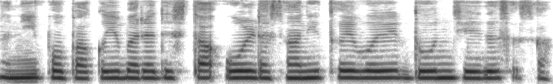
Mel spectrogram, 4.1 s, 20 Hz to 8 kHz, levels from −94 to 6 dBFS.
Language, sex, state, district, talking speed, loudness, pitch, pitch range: Konkani, female, Goa, North and South Goa, 175 wpm, -17 LUFS, 245 Hz, 240-250 Hz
